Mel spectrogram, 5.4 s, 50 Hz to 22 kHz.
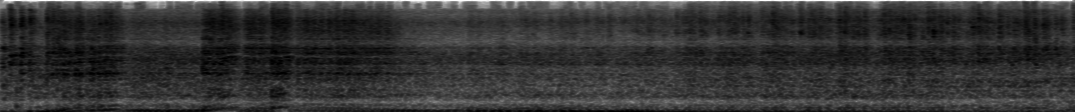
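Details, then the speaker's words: Gridlife Oldsmobile Cutlass race car with a Holley Terminator system, started after a fresh file and timing/TPS troubleshooting: a deep V8 rumble settling after throttle blips into a strong steady idle with no misfire. Sounds better; normal. "sounds a lot better that's better looks like you had it figured out"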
